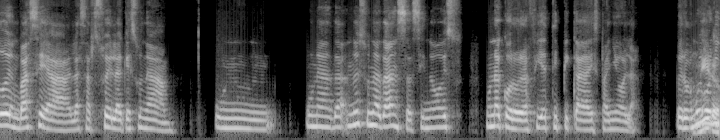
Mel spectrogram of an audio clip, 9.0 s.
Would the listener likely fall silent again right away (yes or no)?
no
